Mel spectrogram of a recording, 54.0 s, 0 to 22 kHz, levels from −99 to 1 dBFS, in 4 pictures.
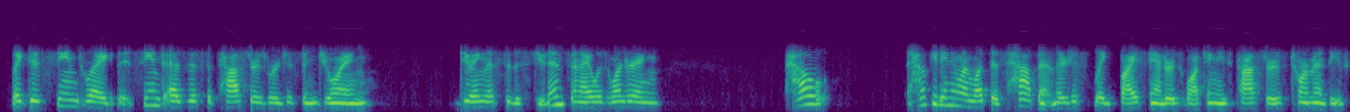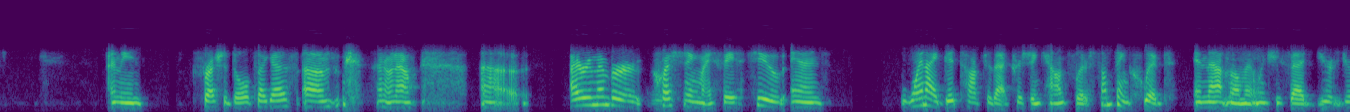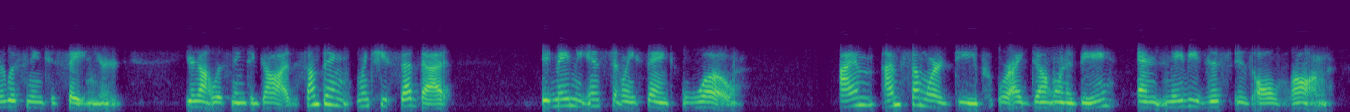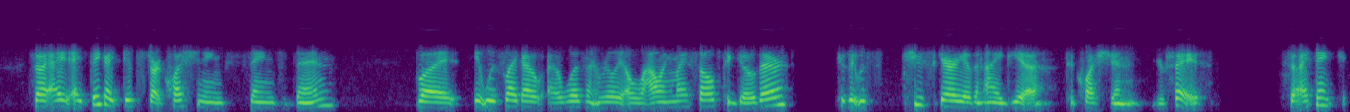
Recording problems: phone-call audio; nothing above 3 kHz

